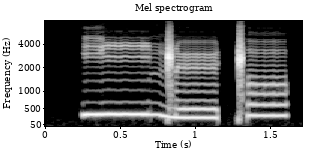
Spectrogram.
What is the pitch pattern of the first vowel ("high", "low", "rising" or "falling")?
high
